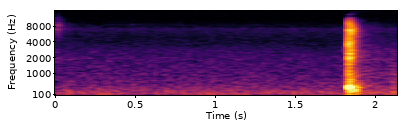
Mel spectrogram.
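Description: Near silence broken by a single short, sharp click near the end.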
